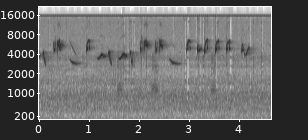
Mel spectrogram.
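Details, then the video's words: Male white-spotted Bluethroat singing openly by a road in reeds at Halmstad harbour landfill, Sweden, May 2017: lively, varied song of sliding whistles, sharp chirps and ringing high notes delivered without pause. "Blåhake/Luscinia svecica cyanecula/Bluethroat"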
